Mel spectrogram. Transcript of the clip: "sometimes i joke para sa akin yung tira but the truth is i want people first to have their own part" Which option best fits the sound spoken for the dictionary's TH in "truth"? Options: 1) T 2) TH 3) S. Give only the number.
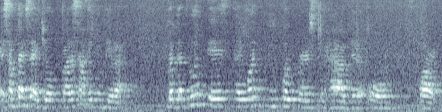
1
